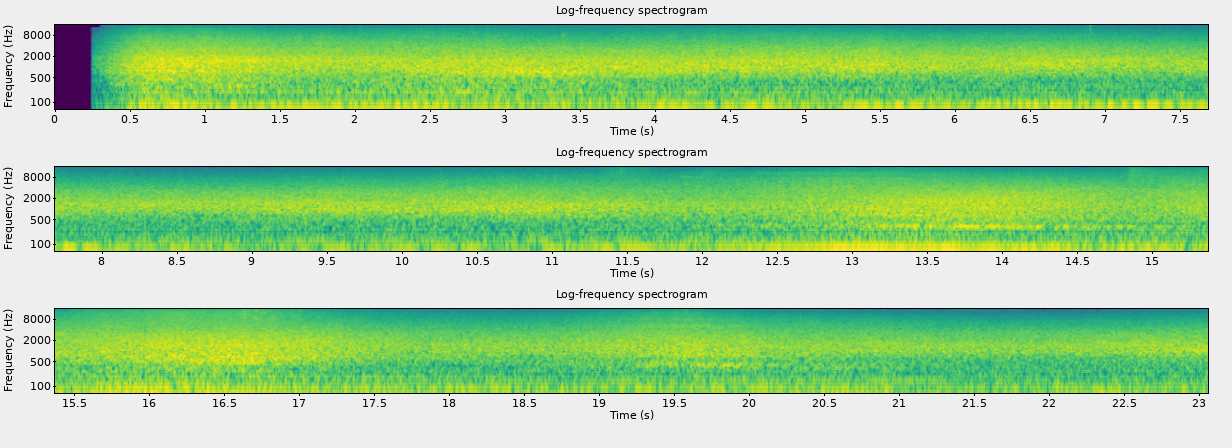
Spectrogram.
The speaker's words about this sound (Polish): Dla porównania ponownie ruch uliczny przy braku ekranów akustycznych.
